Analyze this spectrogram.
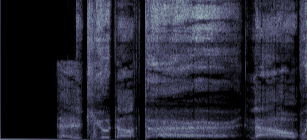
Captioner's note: music stops; grotesque voice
